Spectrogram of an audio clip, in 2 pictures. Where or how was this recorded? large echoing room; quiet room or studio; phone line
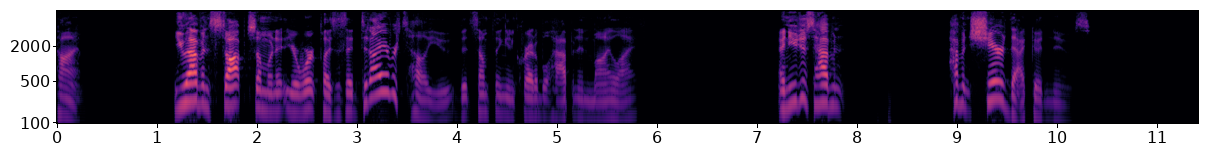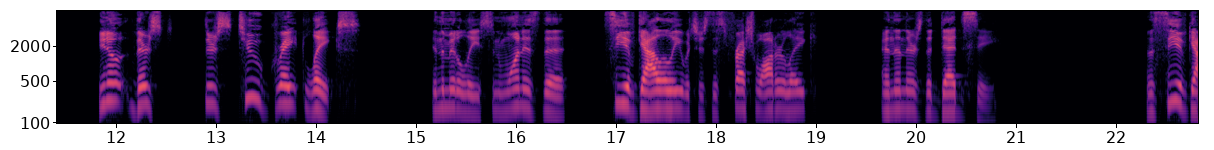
large echoing room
